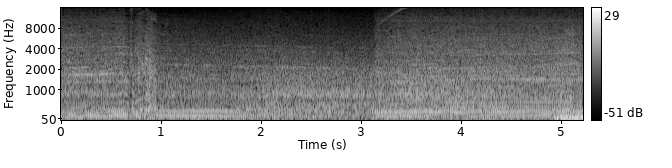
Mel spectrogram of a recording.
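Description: A BMW GT3 race car engine from the iRacing game roars loud and continuous at Monza, holding a high steady drone with brief shifts in pitch at gear changes, up close and without talk.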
